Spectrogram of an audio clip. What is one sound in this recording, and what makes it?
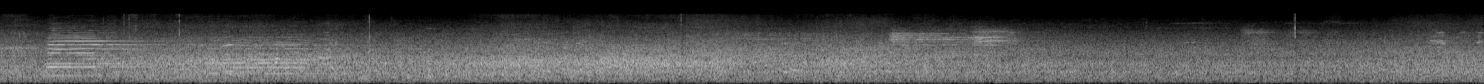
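City traffic hums and rushes steadily outdoors.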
